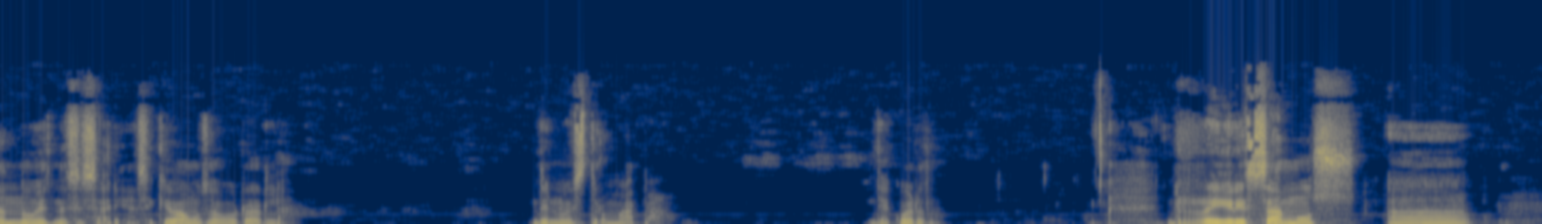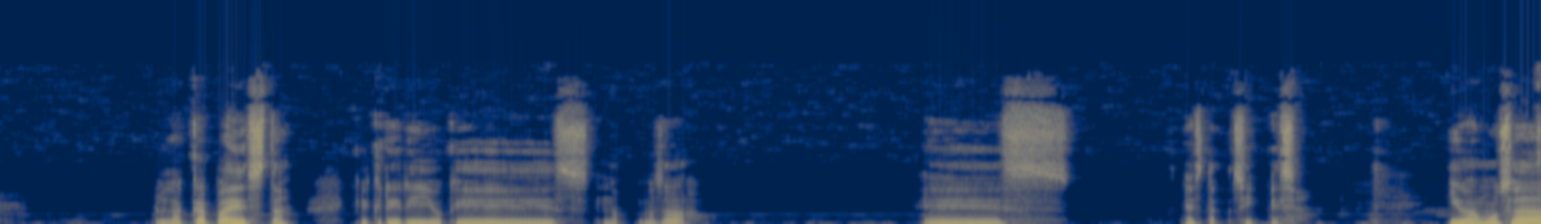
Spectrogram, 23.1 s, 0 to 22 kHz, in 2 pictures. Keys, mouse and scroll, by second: 0.3-8.1 drag, 9.6 click, 13.0-14.4 drag, 15.2 click, 15.6 click, 17.2 click, 18.0 click, 20.9 click, 21.3 click, 22.5 middle click, 22.9 middle click.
